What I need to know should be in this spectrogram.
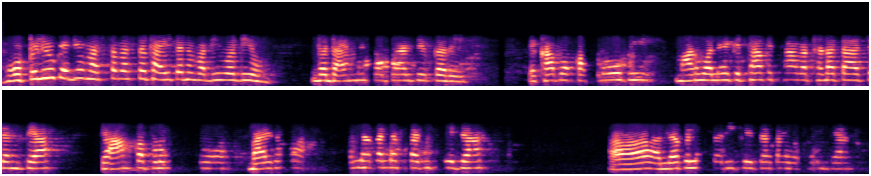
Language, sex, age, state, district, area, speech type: Sindhi, female, 45-60, Gujarat, Ahmedabad, rural, conversation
